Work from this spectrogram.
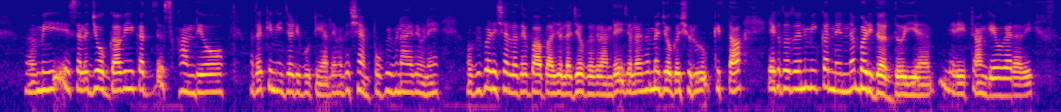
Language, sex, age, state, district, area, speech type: Dogri, female, 30-45, Jammu and Kashmir, Jammu, rural, spontaneous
